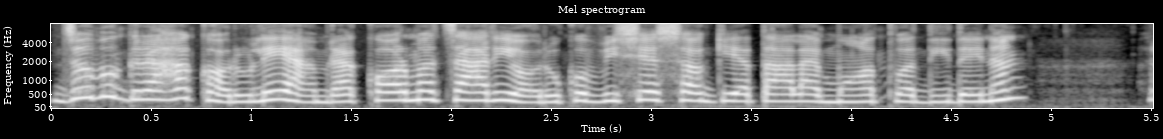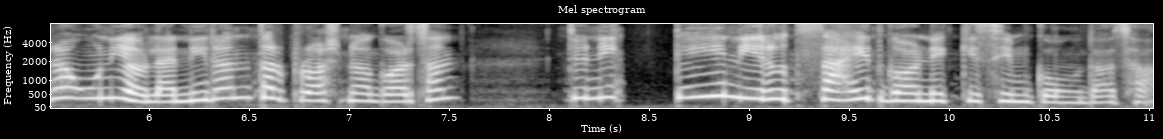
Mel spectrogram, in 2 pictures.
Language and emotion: Nepali, sad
